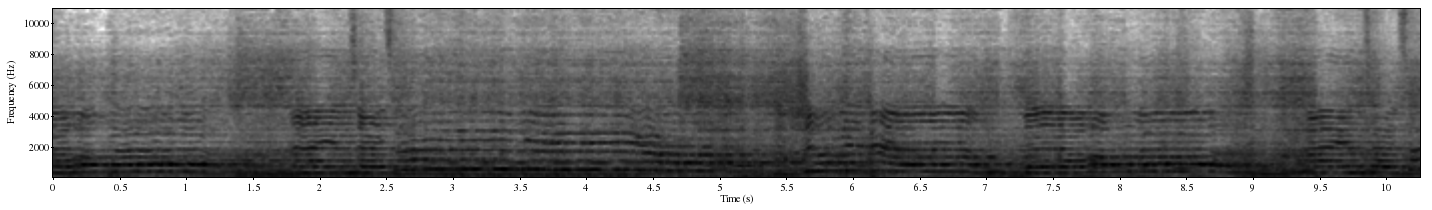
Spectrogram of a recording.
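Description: Two women singing together through a microphone, holding long notes that glide from one pitch to the next.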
